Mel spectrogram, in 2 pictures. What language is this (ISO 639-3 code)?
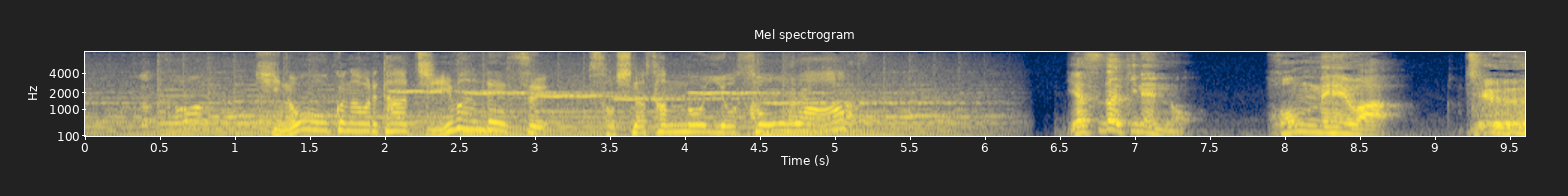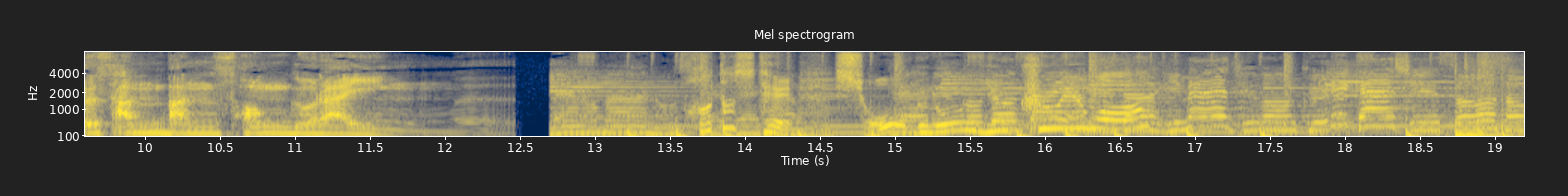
jpn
